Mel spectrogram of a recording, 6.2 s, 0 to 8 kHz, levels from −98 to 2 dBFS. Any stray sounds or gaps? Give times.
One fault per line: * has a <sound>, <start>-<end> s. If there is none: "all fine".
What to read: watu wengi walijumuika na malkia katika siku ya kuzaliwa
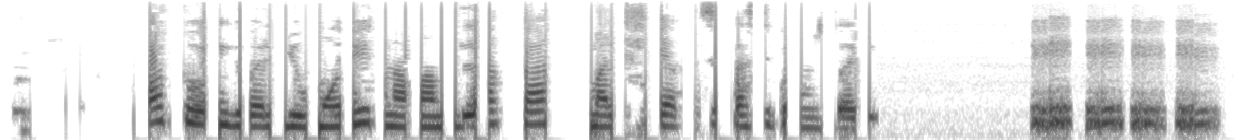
* has a laugh, 5.2-6.1 s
